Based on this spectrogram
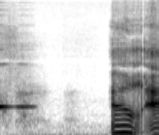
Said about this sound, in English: Hello, welcome to Skype Core Testing Service. After the beep, please record a message. Afterwards, your message will be played back to you.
